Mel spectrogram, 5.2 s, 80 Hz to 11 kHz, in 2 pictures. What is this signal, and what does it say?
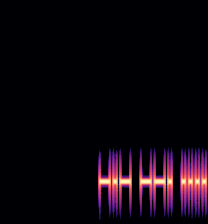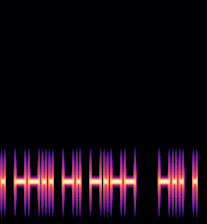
Morse code, heard as a keyed tone, about 27 wpm, 700 Hz. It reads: KG5ZNY DE
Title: USA Callsign DE Callsign - 6 Characters - 28wpm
